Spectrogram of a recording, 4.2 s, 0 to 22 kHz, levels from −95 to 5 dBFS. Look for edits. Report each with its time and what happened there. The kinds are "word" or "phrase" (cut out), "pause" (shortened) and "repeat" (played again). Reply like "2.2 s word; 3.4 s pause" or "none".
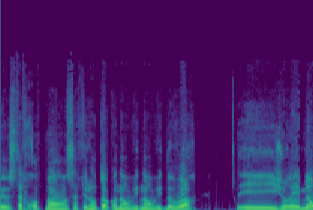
1.9 s repeat; 2.8 s pause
